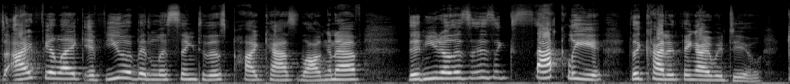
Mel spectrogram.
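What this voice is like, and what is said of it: Hoarse, lost voice. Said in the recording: “lose your voice ... lose my fucking voice”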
